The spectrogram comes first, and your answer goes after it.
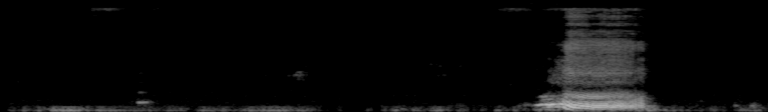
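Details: Cat asleep and snoring: long quiet stretches of faint breathing, then one rasping, fluttering snore about a second long near the end.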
